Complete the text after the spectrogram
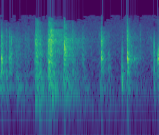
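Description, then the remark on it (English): A door being opened: a handful of dry clicks and rattling knocks in an uneven sequence over about two seconds, moderately loud, with no voices. “Open the door.”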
